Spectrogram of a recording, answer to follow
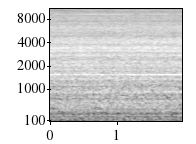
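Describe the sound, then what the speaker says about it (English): An open-ended winding induction motor on a dual inverter drive runs at full speed, 1800 RPM, under a full 20 Newton-meter load, giving a loud, steady broadband whir with a constant tonal whine. "the motor is running at full speed, 1800 RPM with full load, 20 Newton meters"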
